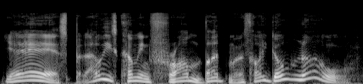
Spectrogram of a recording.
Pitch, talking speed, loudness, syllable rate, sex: 155 Hz, 165 wpm, -17 LUFS, 3.5 syllables/s, male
